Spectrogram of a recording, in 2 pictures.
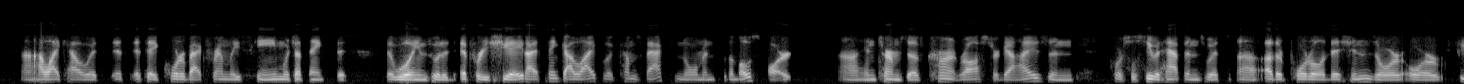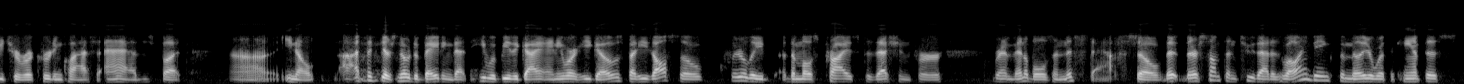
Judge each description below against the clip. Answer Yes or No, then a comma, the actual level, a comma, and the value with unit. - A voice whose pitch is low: Yes, low, 120 Hz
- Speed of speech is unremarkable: No, fast, 210 wpm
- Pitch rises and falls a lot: No, average, 2.7 semitones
